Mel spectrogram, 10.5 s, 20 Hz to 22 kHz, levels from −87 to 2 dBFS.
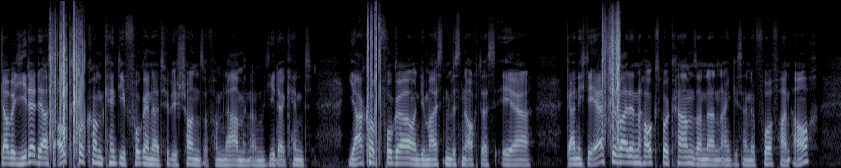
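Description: Three bursts of cable scratch noise break in at 0.57 to 1.07 s, 4.59 to 4.77 s and 7.53 to 7.76 s, each a harsh, uneven rustle roughly 5 dB louder than the sound beneath it. The likely cause is a worn lead or connector being disturbed so its contact resistance flickers. On a spectrogram each appears as a dense, broadband smear of speckled energy; the waveform shows ragged, spiky clusters riding over the signal.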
